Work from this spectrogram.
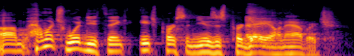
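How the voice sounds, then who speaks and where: Fairly quick male speech at a medium pitch, set against noticeable background noise. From Invercargill, New Zealand, left at seven, returned at 22. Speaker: professor. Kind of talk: lecture. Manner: conversational, addresses audience with questions.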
